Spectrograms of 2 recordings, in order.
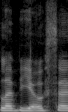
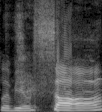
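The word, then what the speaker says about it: Leviosa: Potter and it's Le it's not levosa it's Leos saw like I know exactly it matters where the pronunciation is in the syllable where do you emphasize yeah um okay so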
